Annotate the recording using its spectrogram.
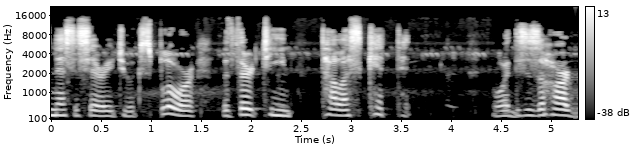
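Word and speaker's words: Talaskhet: In order to understand the 14 Yurga permutations, first it is necessary to explore the 13 Talasketet.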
